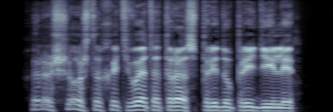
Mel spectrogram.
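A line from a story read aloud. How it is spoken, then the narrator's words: Wry snort. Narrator (Russian): хмыкнул Савва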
